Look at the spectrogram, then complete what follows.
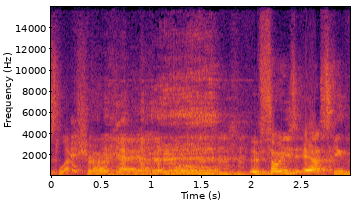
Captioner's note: laughter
